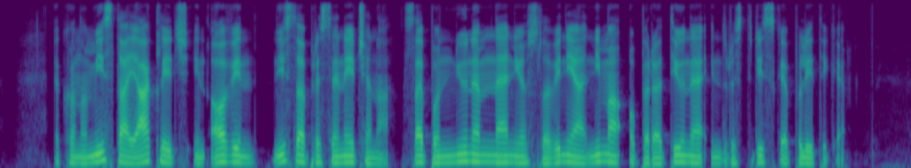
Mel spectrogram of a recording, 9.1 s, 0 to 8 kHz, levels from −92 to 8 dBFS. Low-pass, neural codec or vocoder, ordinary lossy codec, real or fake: 7.2 kHz; none; Opus, 64 kbps; real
